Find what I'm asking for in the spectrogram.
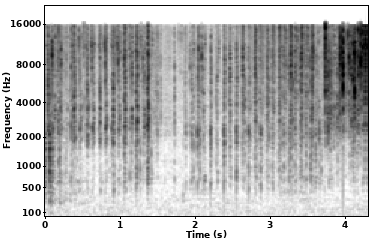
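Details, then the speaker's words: Cheap eBay Chinese camcorder shaken by hand: dry, maraca-like irregular rattle of two or three rice-sized loose plastic pieces tumbling inside the case. Broken internal plastic fragments. "Yeah, can you hear that? Sounds like a goddamn set of maracas. There's 2 or 3 little rice-sized pieces of plastic in there."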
